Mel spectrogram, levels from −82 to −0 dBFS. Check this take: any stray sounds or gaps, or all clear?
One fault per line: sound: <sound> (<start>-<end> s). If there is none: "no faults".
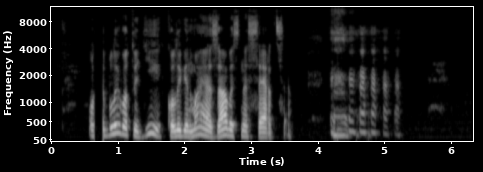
sound: dropout (0.6-0.8 s)
sound: laugh (3.8-5.4 s)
